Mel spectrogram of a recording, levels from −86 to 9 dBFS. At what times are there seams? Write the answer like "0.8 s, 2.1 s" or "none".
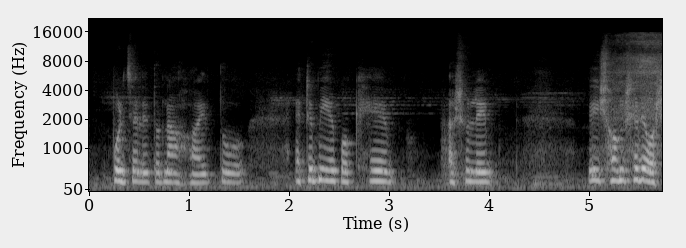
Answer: none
